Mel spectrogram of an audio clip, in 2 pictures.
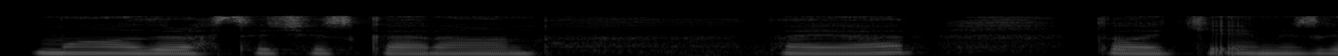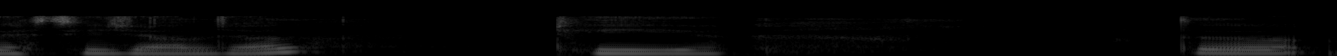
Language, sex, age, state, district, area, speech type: Kashmiri, female, 30-45, Jammu and Kashmir, Bandipora, rural, spontaneous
